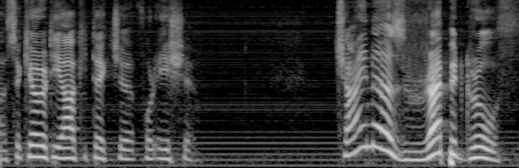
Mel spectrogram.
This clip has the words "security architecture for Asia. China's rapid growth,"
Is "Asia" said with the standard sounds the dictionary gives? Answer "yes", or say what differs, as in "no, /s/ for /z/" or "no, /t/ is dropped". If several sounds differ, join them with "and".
no, /ʃ/ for /ʒ/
